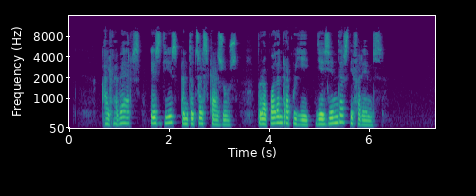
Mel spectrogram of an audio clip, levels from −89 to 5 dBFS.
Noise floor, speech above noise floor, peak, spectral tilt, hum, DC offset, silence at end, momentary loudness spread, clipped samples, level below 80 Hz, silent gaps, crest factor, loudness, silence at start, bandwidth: -75 dBFS; 54 dB; -4 dBFS; -5.5 dB/octave; none; under 0.1%; 1.1 s; 11 LU; under 0.1%; -74 dBFS; none; 20 dB; -22 LUFS; 0.7 s; 10 kHz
